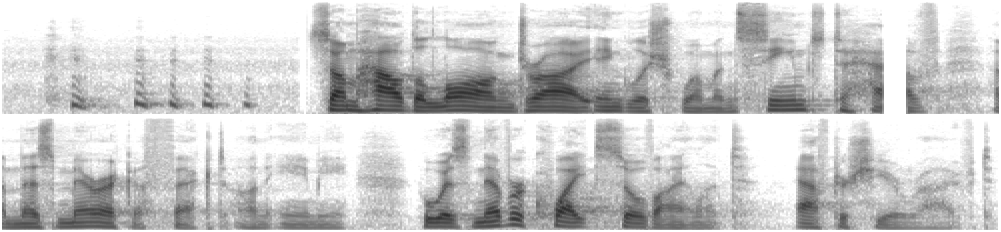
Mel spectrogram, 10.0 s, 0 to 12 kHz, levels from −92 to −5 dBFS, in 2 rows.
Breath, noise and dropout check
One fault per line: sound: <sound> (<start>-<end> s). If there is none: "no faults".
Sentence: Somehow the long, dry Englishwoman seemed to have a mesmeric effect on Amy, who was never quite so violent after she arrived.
sound: laugh (0.2-1.3 s)
sound: dropout (4.4-4.5 s)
